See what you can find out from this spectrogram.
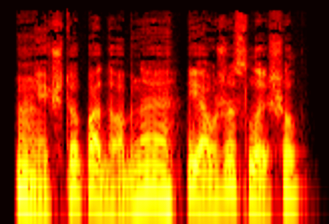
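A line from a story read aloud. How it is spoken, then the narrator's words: Wry snort. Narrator (Russian): хмыкнул маг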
